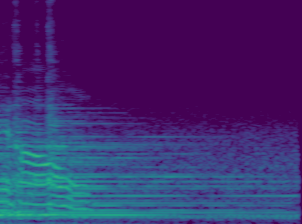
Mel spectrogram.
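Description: A resonator guitar chord is strummed and rings out slowly.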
